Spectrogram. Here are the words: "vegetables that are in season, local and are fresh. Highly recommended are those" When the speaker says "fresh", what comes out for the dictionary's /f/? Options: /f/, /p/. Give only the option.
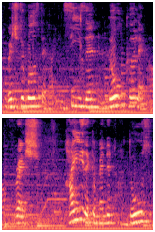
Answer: /f/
